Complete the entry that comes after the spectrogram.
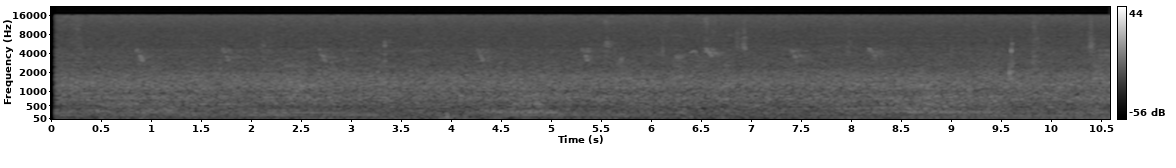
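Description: Steady outdoor rumble from a distant approaching train, growing in the low end near the end, with small birds chirping now and then. A single knock comes about four seconds in.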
